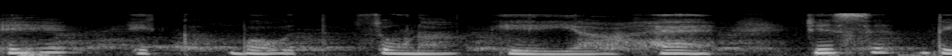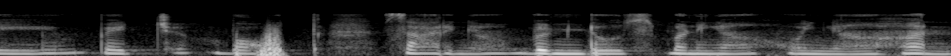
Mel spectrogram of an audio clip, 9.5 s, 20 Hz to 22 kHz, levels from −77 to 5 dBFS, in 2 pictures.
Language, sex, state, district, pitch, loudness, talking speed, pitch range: Punjabi, female, Punjab, Kapurthala, 230 Hz, -22 LUFS, 90 wpm, 215-265 Hz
